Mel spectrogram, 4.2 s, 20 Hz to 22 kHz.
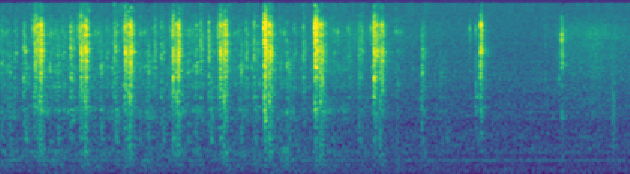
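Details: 1922 Singer 99K hand-crank sewing machine sewing a single layer of 3–4 oz full-grain leather at about 10–12 stitches per inch. Quick, even needle ticks of about four a second, slowing toward the end, with no knocking; it sews smoothly.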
